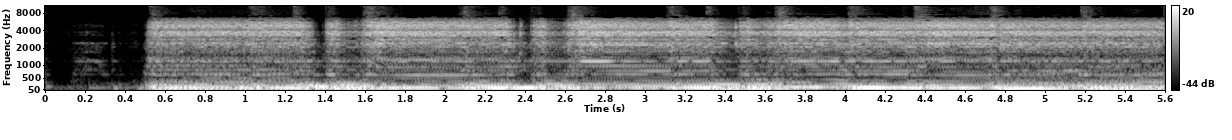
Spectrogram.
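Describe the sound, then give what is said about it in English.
A heavily distorted electric guitar played through a Supra distortion pedal, with the tone and distortion set at noon and the volume turned up, starts abruptly. It plays thick, bass-heavy chords with fuzzy sustain, loud and steady, without any voices. “But I got the Supra distortion is actually quite a bit louder than the DS1.”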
